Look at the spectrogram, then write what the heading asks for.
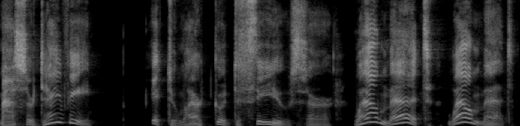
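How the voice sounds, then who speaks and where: A man's voice: mid-range voice, huge pitch swings, slow pace, breathy edge, exaggerated voice. A man voicing a humble, devoted old fisherman with speech, earnest and plain-spoken, for an audiobook. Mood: warm greeting. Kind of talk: audiobook character reading.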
